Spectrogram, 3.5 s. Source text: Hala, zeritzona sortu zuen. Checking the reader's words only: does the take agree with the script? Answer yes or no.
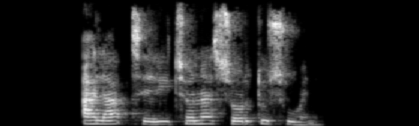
yes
